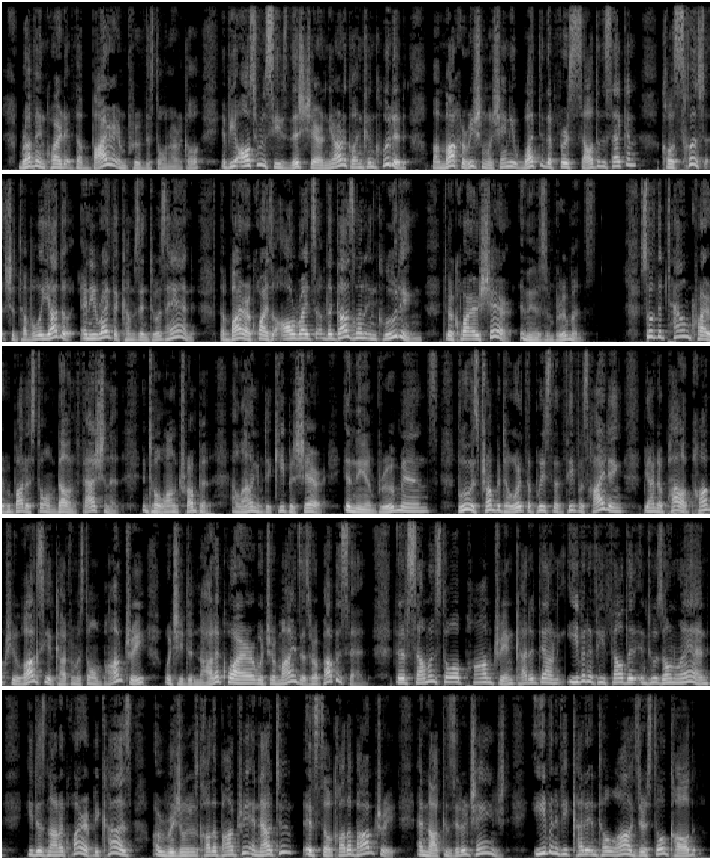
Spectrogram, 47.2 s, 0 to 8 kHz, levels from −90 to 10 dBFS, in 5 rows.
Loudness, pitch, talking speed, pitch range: -22 LUFS, 180 Hz, 215 wpm, 150-210 Hz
